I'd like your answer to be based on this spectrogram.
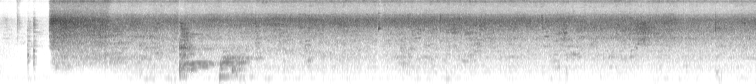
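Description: Mustard seeds hit hot oil for a tempering, bursting into a loud, steady hiss and sizzle, with a couple of sharper sputters early on before settling into continuous frying noise.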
